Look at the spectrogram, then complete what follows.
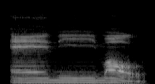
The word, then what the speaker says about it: animal: animal. 자, 어떻게 그런 소리가 나는지 볼게요. 여기 첫 번째 있는 A를 에 소리로 읽어주시면 되고요. N-I 이 부분을 ni 이렇게 읽어주시면 됩니다. 그 다음에 M-A-L mall, mall 이렇게 읽을 거예요.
